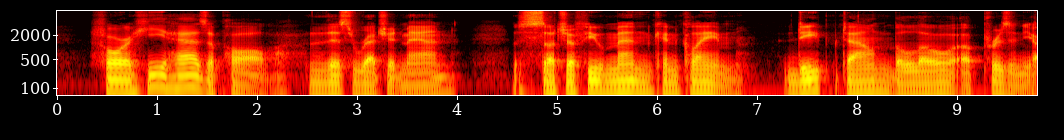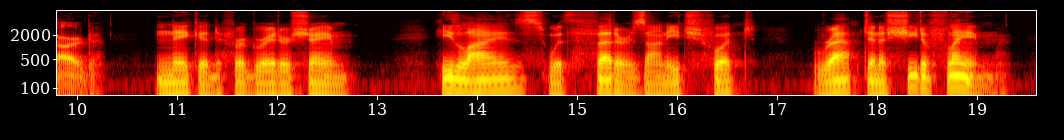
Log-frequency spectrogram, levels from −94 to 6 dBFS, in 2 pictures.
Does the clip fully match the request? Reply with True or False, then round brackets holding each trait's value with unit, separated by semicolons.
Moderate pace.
False (115 wpm)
